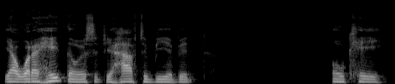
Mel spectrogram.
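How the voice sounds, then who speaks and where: A man from Denmark with a Danish accent, hosting an interview in an animated, chatty way with frequent laughs. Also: medium pitch, normal speed, dry recording, studio quality. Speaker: podcast host. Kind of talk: casual interview conversation.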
